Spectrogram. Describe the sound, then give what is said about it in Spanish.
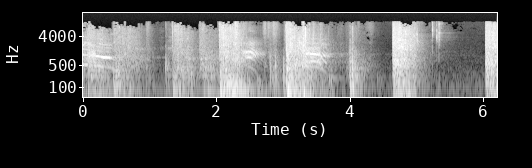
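Gunfire inside a church, with shots fired from the altar. Several loud, sharp blasts come in uneven bursts, separated by brief gaps. “Talbot y Rams disparan desde el altar”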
